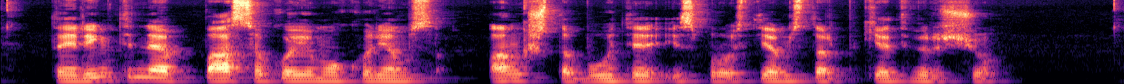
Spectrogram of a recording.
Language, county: Lithuanian, Klaipėda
